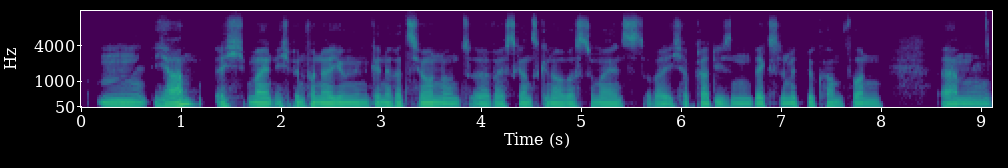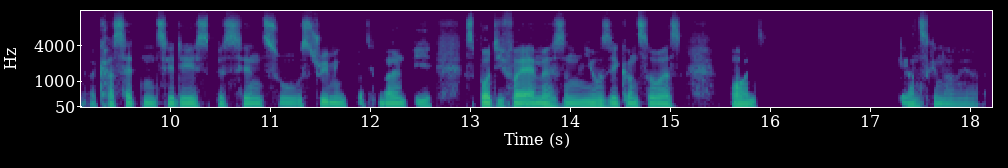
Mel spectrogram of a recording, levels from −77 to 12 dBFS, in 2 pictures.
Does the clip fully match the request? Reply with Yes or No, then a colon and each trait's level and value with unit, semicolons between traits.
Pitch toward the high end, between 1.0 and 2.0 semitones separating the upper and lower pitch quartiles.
No: very low, 95 Hz; narrow, 1.3 semitones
